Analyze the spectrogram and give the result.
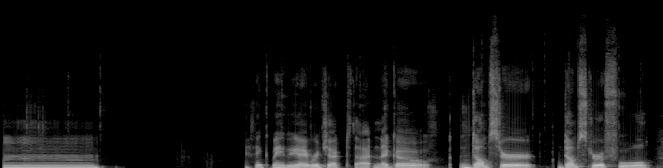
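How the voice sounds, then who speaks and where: A woman livestreamer chats casually while gaming, with game music playing behind her voice. Her voice is fairly low, mellow and level, and she speaks slowly. She thinks aloud in a playful, rambling way, tossing in silly slang.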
